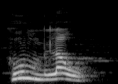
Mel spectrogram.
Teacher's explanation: Tidak ada dengung, bacanya jelas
